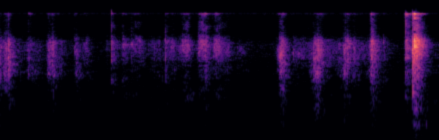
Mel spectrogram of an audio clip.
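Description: Scissors cutting fabric corset bustier pattern pieces, a series of close, quiet snips and rustles in irregular rhythm, ending with a slightly louder cut.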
